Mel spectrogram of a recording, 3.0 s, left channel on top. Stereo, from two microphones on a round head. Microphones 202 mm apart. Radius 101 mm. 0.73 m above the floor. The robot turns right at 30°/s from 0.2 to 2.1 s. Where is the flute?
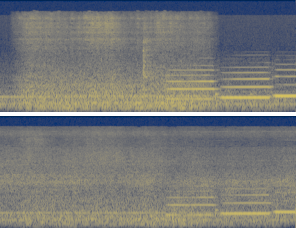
50° left (ahead or behind); by 3.0 s 35° left (ahead or behind).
